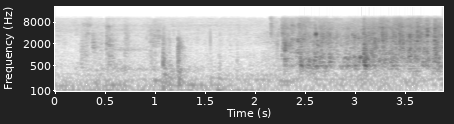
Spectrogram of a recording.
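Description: Water leaks from a butterfly valve on a chiller unit, a faint trickle that swells into a louder, hissing rush of spraying water in the second half.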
